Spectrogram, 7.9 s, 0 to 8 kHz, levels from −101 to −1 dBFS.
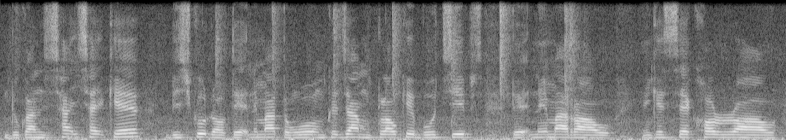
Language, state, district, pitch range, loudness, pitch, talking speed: Kokborok, Tripura, West Tripura, 155-170 Hz, -16 LUFS, 160 Hz, 145 wpm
